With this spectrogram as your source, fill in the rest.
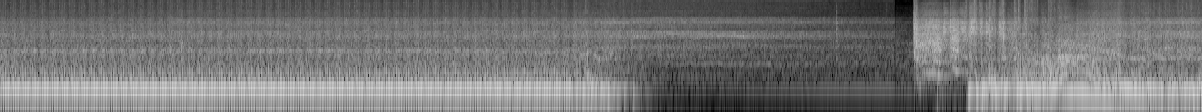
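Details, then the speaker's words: Built Subaru STI idling after the wiring harness was tied back off the up-pipe: uneven, stumbling exhaust beat, then shut off and restart; misfiring again. Owner suspects a poor contact at the engine-to-chassis main harness connector. "this [ __ ] car got it all done tied that harness back misfiring again"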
